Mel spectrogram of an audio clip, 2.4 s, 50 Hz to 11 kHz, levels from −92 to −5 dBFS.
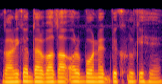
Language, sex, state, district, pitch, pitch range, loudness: Hindi, male, Arunachal Pradesh, Longding, 125 Hz, 120-125 Hz, -19 LUFS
